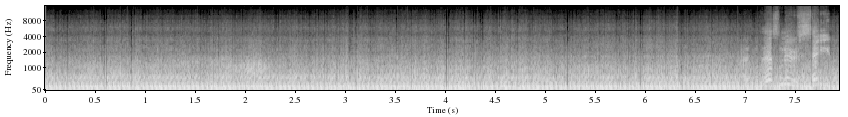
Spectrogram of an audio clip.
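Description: A Harley motorcycle engine drones steadily in 7th gear while riding, a loud continuous low rumble with wind noise throughout, ending in a brief burst of higher-pitched sound.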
